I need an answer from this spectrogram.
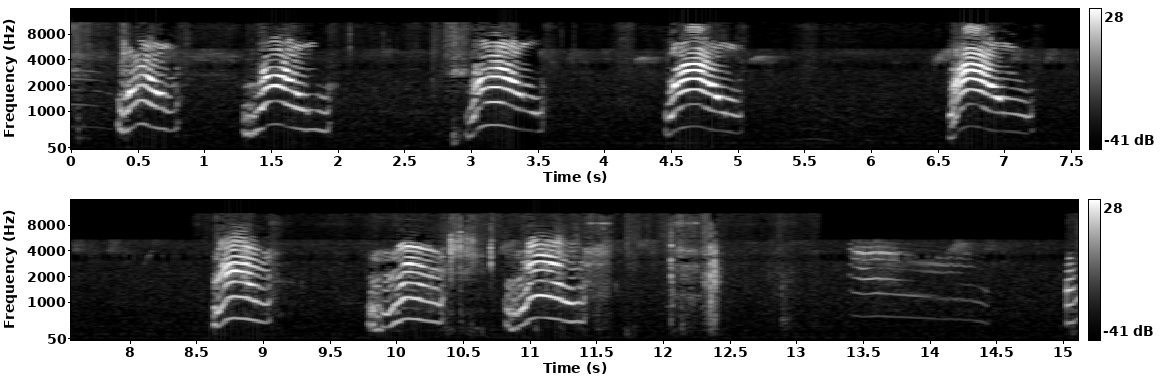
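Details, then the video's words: Domestic cat calling for a mate at night, giving a steady series of harmonic meows, each about half a second long, repeated roughly every one to two seconds, with a few softer, fainter meows near the end. "Tiếng mèo kêu Gọi Bạn Trong Đêm Meo Meo Từng Hồi"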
